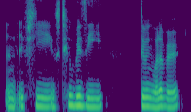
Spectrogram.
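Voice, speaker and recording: The sound is dry and close, without any echo. A woman talks in a dark, mellow tone. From India. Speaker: study livestreamer, math student. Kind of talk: casual livestream chat while studying. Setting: livestream. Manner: stutters sometimes.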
